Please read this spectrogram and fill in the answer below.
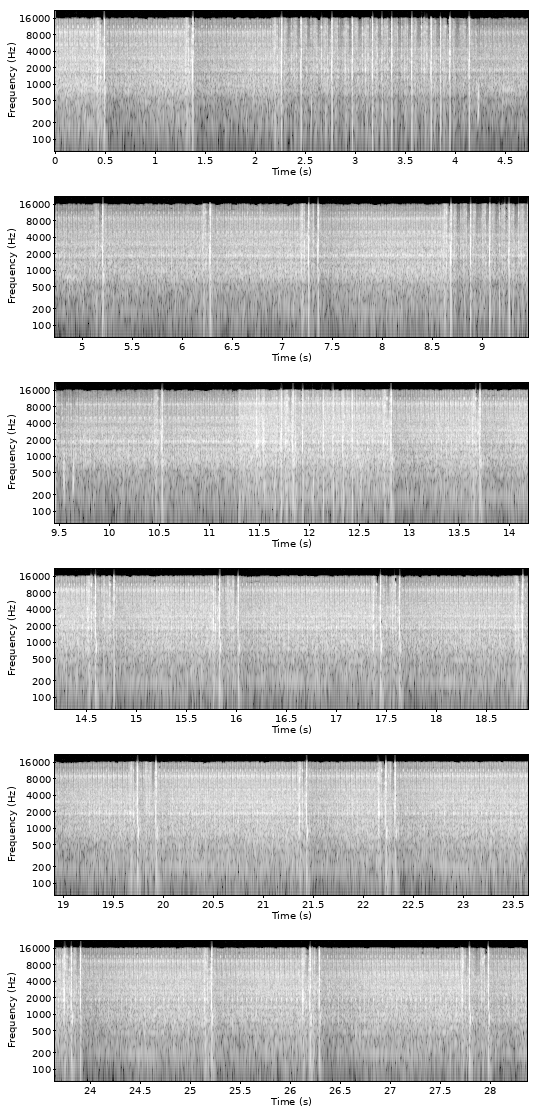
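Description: Model hit-and-miss gas engine, a Chinese copy of a Kerzel, running on its governor: sharp firing strokes about every second or so, now and then several in quick succession, with the engine coasting between them. The governor has been fitted with new, weaker springs that hold the speed lower.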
